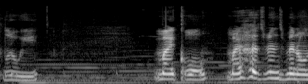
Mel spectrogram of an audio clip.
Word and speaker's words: Louis: future son Louie Louie which is spelled Louis but is pronounced Louie Michael my husband's middle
